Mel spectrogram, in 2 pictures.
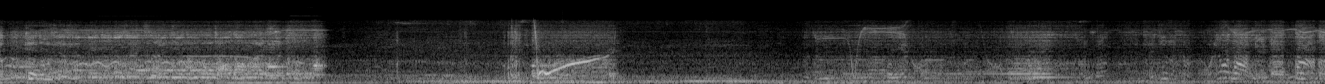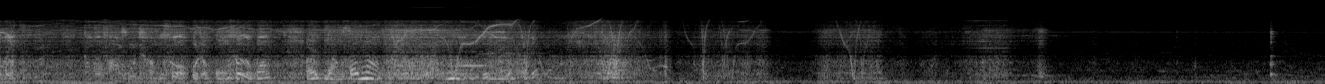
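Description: A small radio crackles, whistles and blares snatches of sound as its dial is turned.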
